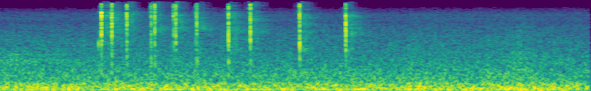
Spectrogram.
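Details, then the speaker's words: Metric micrometer closing on a marker's outside diameter: a quick run of about nine crisp light clicks over a second as the ratchet slips, showing measuring force is reached; normal ratchet click. "then i turn to my ratchet you'll actually hear the audible clicking and you've reached as tight as it can go"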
